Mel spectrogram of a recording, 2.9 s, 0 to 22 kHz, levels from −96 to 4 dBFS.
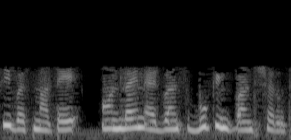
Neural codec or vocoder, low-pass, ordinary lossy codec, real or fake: none; 3.6 kHz; none; real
